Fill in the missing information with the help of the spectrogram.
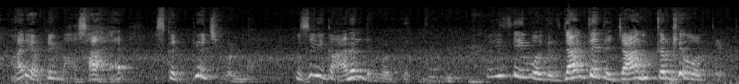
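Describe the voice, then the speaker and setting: A man teaching Sanskrit grammar in a classroom lesson, chanting word forms slowly and correcting pronunciation with repeated examples. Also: very high voice, wildly swooping pitch. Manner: recites word forms in slow drawn-out chants. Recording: echoey room with faint noise.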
